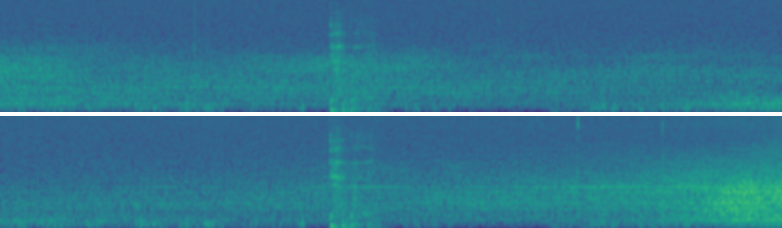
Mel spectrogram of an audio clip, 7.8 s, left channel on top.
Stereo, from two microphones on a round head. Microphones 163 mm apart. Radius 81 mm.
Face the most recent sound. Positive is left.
turn(degrees=-10)  # may be behind; listen again after turning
